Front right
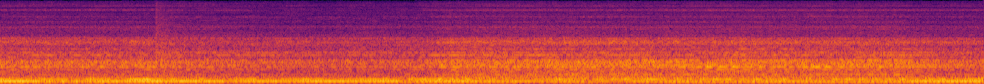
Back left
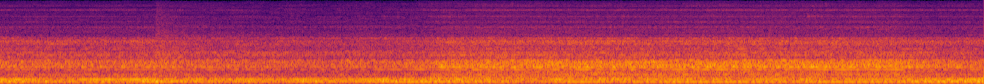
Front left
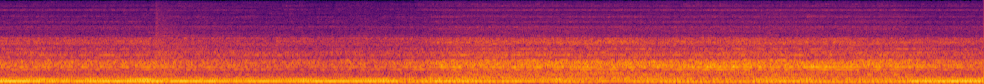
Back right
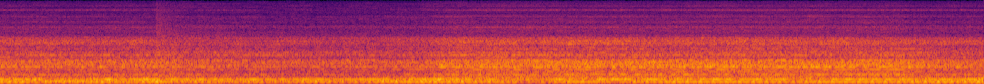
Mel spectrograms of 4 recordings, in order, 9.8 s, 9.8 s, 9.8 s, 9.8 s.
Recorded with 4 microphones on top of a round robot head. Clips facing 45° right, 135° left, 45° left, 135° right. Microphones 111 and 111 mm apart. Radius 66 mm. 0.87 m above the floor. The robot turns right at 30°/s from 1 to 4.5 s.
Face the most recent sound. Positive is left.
turn(degrees=100)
